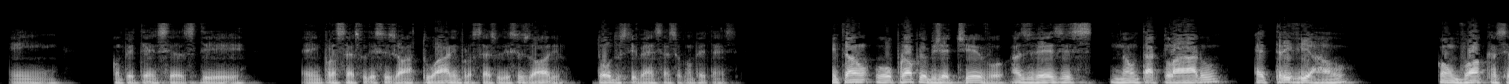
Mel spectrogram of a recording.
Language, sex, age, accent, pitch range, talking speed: Portuguese, male, 60-79, Brazilian, 70-85 Hz, 105 wpm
